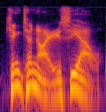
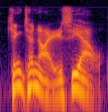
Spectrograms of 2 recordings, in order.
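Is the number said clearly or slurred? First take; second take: slurred; slurred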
